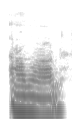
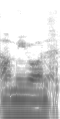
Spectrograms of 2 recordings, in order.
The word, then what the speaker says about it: Almiron: Yeah, Miguel Almiron. There's no W in the only Miguel. person that can tell me I'm pronouncing it wrong is Miguel Almiron himself.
